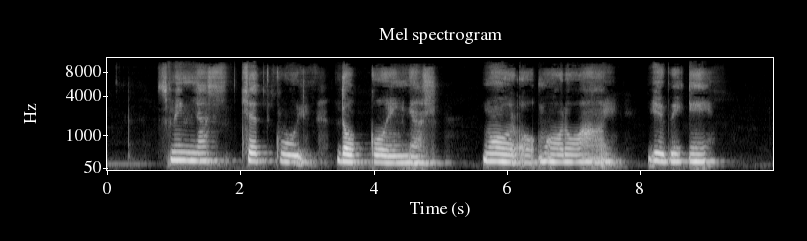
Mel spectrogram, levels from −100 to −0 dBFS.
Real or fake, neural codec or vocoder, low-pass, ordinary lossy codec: fake; codec, 32 kHz, 1.9 kbps, SNAC; 10.8 kHz; MP3, 64 kbps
